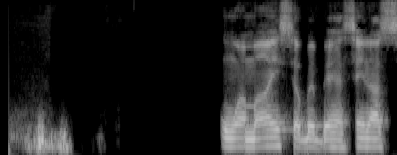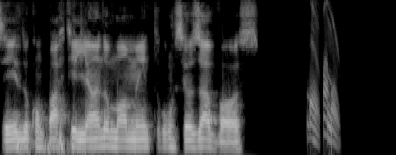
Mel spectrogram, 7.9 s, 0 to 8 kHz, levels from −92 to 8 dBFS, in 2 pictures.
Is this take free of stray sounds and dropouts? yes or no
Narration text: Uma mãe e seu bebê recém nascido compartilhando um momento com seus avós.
no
